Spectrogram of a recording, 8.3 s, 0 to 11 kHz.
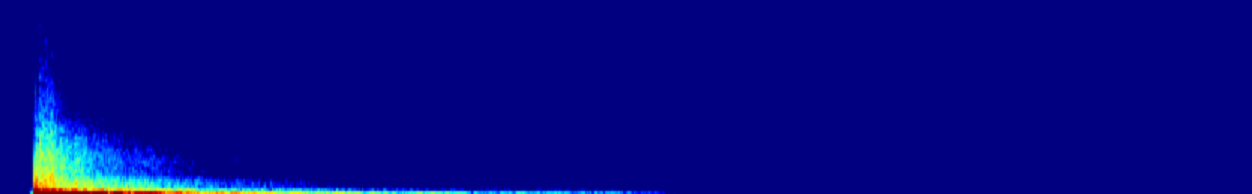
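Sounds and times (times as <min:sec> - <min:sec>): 
large booming explosion: 0:00.2 - 0:02.3.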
